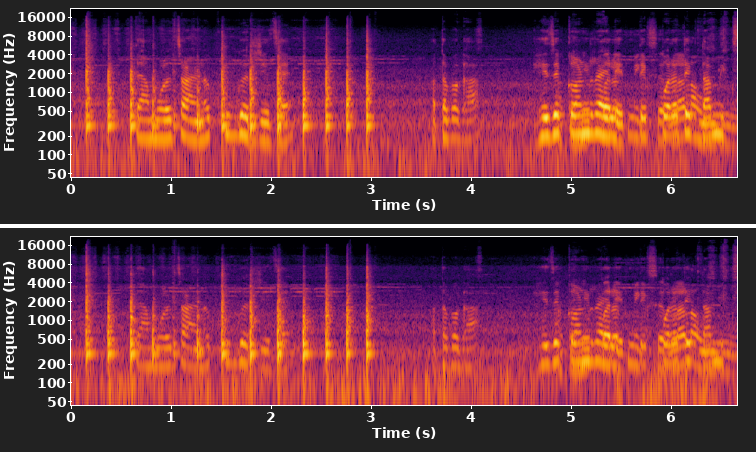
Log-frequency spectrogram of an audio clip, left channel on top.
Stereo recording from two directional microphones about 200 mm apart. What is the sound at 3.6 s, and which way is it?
Air conditioning, 35° left (ahead or behind).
